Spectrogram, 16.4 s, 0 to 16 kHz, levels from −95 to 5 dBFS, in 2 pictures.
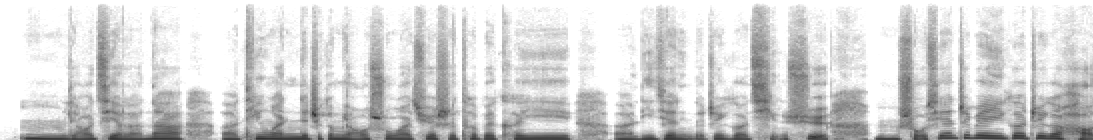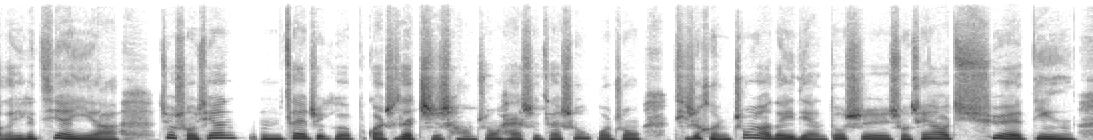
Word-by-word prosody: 嗯， 205 -5 +2
了 170 -1 -1
解 185 0 +1
了。 160 0 -1
那， 190 -1 +2 0.2
呃， 170 -3 -2
听 220 +6 +1
完 195 -4 +4
您 185 - +3
的 190 - +3
这 200 +2 +5
个 190 - +1
描 160 -2 0
述 190 +3 0
啊， 170 -2 0
确 200 +5 -1
实 175 -1 -2
特 205 - -3
别 175 -1 0
可 180 +1 -2
以， 175 0 +1 0.3
呃， 155 -1 -2
理 160 +3 -2
解 180 +1 +2
你 165 -1 -2
的 190 - -7
这 195 -1 -2
个 175 -1 -2
情 170 +2 -6
绪。 205 +3 -1 0.4
嗯， 180 -1 -1
首 175 - -2
先 270 0 -1
这 300 +2 -2
边 275 -1 +4
一 255 - -1
个 265 +1 +2
这 260 +2 +1
个 240 -1 +4
好 215 - -1
的 155 - -3
一 175 - +1
个 200 - +3
建 220 -1 +2
议 175 -2 +2
啊， 145 -2 -1 0.3
就 310 -3 -1
首 195 -6 +1
先， 285 +4 -2 0.2
嗯， 190 -1 +1
在 245 +3 +2
这 235 +1 0
个 200 -2 -1
不 185 - -24
管 195 -4 +1
是 165 - +1
在 205 -1 +6
职 175 -2 +3
场 165 -5 -2
中 185 +4 -2
还 165 -2 -1
是 175 +2 -3
在 170 +1 -2
生 230 +6 -2
活 180 -5 -3
中， 185 +1 -1 0.2
其 230 -3 -7
实 240 - +3
很 180 -8 -1
重 320 - -4
要 220 -6 +2
的 190 -1 +4
一 195 - +4
点 165 -4 0
都 190 +3 0
是 195 -2 +2
首 160 -1 -1
先 220 +8 +1
要 225 -1 +3
确 210 +1 +1
定 190 -4 +2
190 Hz, 295 characters per minute, -23 LUFS, 175-215 Hz, 0.4 s, 在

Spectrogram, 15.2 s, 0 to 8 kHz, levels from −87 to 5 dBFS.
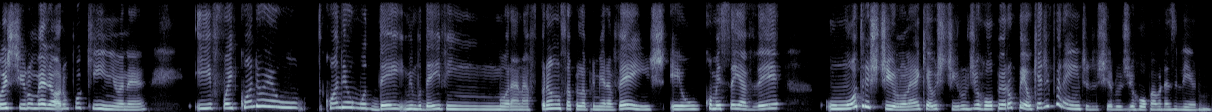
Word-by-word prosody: O - - +6
estilo 310 0 +2
melhora 290 -1 +4
um - - -6
pouquinho, 275 -8 -2
né? 200 +2 -4 0.6
E 290 +2 -1
foi 310 +1 -1
quando 375 +7 -3
eu 370 -8 +1 0.2
quando 335 +1 -2
eu 365 -1 +3
mudei 270 -4 +1
me 255 +1 +2
mudei 245 0 +1
e - - 0
vim 225 -3 -1
morar 210 -1 -1
na 210 0 -5
França 265 +5 0
pela 225 -3 -1
1º 215 -2 -2
vez, 235 -2 +1
eu 235 +1 +2
comecei 265 0 +1
a 245 - +1
ver 245 +8 0 0.6
um 255 +1 +4
outro 420 - +5
estilo, 245 - +1
né, 225 +4 -1
que 255 - -1
é 235 - +2
o - - 0
estilo 245 -1 -5
de 265 +3 -2
roupa 245 0 +2
europeu 280 -4 +2
que 325 - -5
é - - -1
diferente 280 - -2
do 210 - -11
estilo 210 0 -6
de 210 +1 -6
roupa 210 -1 -2
brasileiro. 205 -1 -5
250 Hz, 180 wpm, -23 LUFS, 220-295 Hz, 0.6 s, O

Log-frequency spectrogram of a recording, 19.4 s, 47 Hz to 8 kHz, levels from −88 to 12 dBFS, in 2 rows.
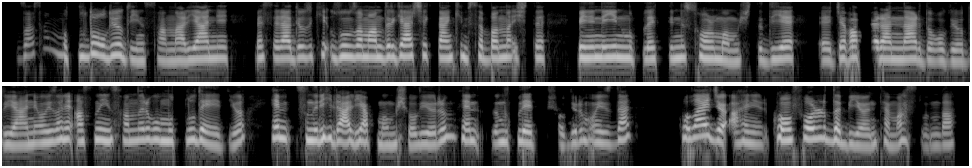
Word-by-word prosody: Zaten 285 - -16
mutlu 240 0 -3
da 290 - +3
oluyordu 255 -4 +2
insanlar, 190 0 -4
yani, 215 +2 +1 0.3
mesela 220 -1 0
diyordu 230 +1 -2
ki 225 - -7
uzun 240 +2 +2
zamandır 235 -1 +4
gerçekten 245 -1 +2
kimse 230 -2 -3
bana, 225 +1 +2
işte, 220 0 -5 0.3
beni 225 0 +5
neyin 230 +1 +5
mutlu 210 -2 0
ettiğini 215 +1 -1
sormamıştı 200 -4 -1
diye, 215 +1 +1 0.3
eee, 190 -1 -4
cevap 220 +3 +1
verenler 210 -1 +2
de - - -4
oluyordu, 185 -1 -6
yani. 190 +2 -1
O 215 - 0
yüzden, 230 +3 +1
hani, 265 0 +2
aslında 230 +3 +1
insanları 245 +1 -1
bu 255 -1 +1
mutlu 235 +2 0
da 250 - +5
ediyor. 190 - -4 0.3
Hem 285 -2 +4
sınır 245 -1 +3
ihlali 235 -6 +3
yapmamış 195 -5 -3
oluyorum 200 +11 -1
hem 240 -4 0
mutlu 225 +2 -1
etmiş 205 -2 -2
oluyorum. 215 +6 -6
O - - -4
yüzden 215 +8 -2 0.5
kolayca, 295 -1 +4
hani, 205 -2 -4
konforlu 265 0 +3
da 230 -7 +3
bir 195 - -5
yöntem 185 +2 -5
aslında. 190 -4 -7
225 Hz, 165 wpm, -22 LUFS, 205-245 Hz, 0.5 s, beni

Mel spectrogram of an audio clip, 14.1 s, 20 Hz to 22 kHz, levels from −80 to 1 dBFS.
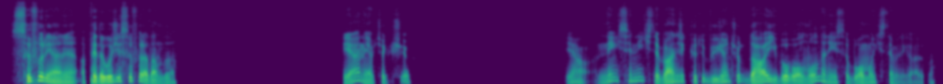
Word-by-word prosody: Sıfır 165 +4 +4
yani. 115 -5 +2
A - - -8
pedagoji 130 +4 +5
sıfır 170 +1 0
adamda. 110 +1 -1 2.5
Yani, 125 - -2
yapacak 110 +1 -8
bir - - -24
şey - - -11
yok. - - -10 2.3
Ya 125 -1 -8 0.2
neyse 165 +7 -7
ne 180 - -7
işte. 130 -10 -5
Bence 135 +5 +2
kötü 140 +1 -7
büyüyen 135 +2 -1
çocuk 145 -3 -8
daha 120 +5 +5
iyi 120 -6 -3
baba 105 -2 +2
olmalı 100 - -1
da 160 - -2
neyse. 120 -4 -9
Bu 105 0 -1
olmak 120 +3 -4
istemedi - - -13
galiba. - - -19
125 Hz, 125 wpm, -22 LUFS, 115-150 Hz, 2.5 s, pedagoji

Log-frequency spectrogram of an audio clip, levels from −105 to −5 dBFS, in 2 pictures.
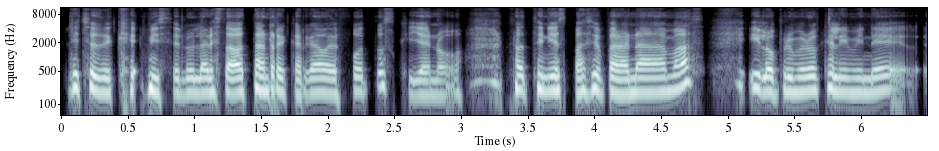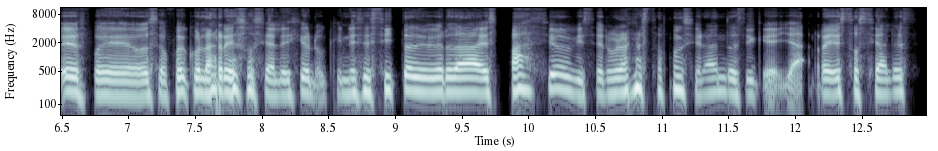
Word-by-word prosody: De 225 - +2
hecho 220 0 +4
de 175 -1 +1
que 225 - -4
mi 200 - +5
celular 175 0 0
estaba 175 0 +5
tan 195 +1 +3
recargado 175 -2 +1
de 165 - 0
fotos, 195 +6 -5
que 160 - -12
ya 160 0 0
no 155 +2 -7 0.4
no 205 - +3
tenía 195 -1 +2
espacio 190 +2 +1
para 170 -2 +4
nada 180 0 +4
más, 250 +8 +3 0.3
y 225 - +2
lo 185 -1 +4
primero 185 +2 +2
que 220 - +1
eliminé, 180 0 0
eh, 185 -2 +2
fue, 155 -2 -1
o 150 - 0
sea, 160 -1 -6
fue 185 +5 0
con 180 - +1
las 170 - +3
redes 185 +1 +4
sociales, 160 -5 -3
dije: 155 +3 -5
"Bueno, - - -11
que 165 - -15
necesito 185 +4 -2
de 185 - +2
verdad 180 0 +4
espacio, 195 +4 -1
mi 160 -4 -6
celular 175 +4 -3
no 220 - +3
está 190 -3 -6
funcionando, 175 -2 -5
así 160 0 -8
que - - -7
ya, - - -4
redes 170 +1 -1
sociales", 175 0 -4
180 Hz, 235 wpm, -20 LUFS, 170-190 Hz, 0.4 s, mi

